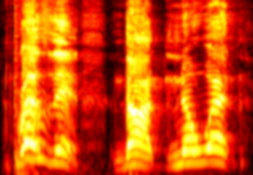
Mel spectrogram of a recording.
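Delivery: ordinary talk, nothing marked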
